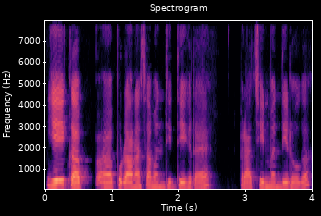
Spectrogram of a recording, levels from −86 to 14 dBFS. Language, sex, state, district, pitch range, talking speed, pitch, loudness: Hindi, female, Punjab, Kapurthala, 195-220 Hz, 165 wpm, 205 Hz, -19 LUFS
